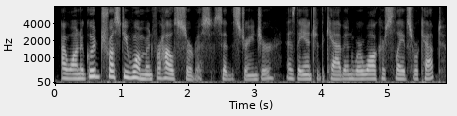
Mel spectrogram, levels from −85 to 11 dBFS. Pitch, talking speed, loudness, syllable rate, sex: 185 Hz, 225 wpm, -19 LUFS, 6.4 syllables/s, female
